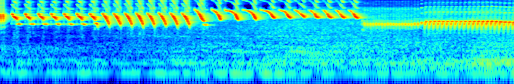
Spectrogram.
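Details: Singing canary used to train others: quick repeated chirps that speed up and rise in pitch, a run of falling sweeps, then a low buzzing roll.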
